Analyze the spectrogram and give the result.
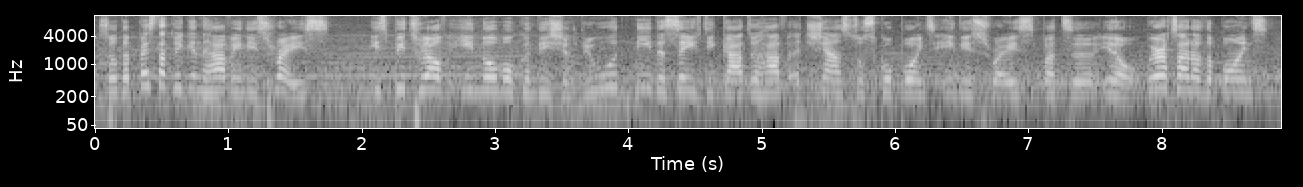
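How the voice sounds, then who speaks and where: Young male gaming commentator, very high pitched, energetic and jokey, shouts at big moments. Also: brisk, hardly any pauses, noisy background. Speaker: gaming YouTuber. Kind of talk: excited racing game commentary.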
